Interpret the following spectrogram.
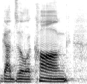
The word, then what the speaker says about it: Godzilla x Kong: And so it kind of it rose from that, and obviously it's just pronounced Godzilla Kong, but I tend to say GXK all the time because I think it sounds cool.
